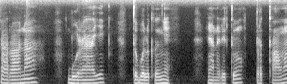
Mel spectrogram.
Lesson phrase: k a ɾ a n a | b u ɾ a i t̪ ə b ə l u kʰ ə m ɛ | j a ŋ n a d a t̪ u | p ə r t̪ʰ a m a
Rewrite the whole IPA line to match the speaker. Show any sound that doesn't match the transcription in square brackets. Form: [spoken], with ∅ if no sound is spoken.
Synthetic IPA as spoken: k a ɾ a n a | b u ɾ a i t̪ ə b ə l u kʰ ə [ŋ] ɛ | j a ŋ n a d [i] t̪ u | p ə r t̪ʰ a m a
